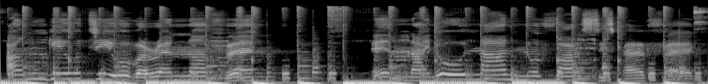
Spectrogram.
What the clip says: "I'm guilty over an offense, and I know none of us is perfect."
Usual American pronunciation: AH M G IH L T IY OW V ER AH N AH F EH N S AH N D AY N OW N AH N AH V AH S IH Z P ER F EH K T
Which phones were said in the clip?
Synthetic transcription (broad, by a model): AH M G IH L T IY OW V ER AH N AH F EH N AH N AY N OW N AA N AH F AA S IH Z P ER F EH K T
